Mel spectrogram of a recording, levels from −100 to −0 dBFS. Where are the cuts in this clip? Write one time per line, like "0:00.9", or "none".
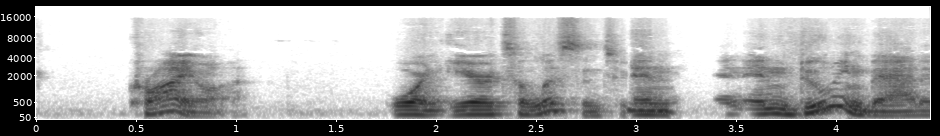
0:02.9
